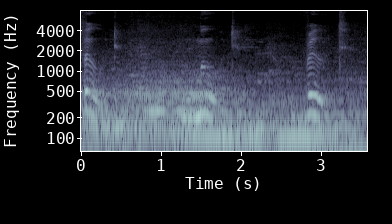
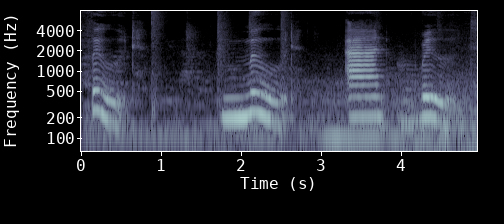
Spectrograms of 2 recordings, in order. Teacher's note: vowel sounds that are produced by using the back part of the tongue raised into the direction of soft palate or velum. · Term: high back rounded vowels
